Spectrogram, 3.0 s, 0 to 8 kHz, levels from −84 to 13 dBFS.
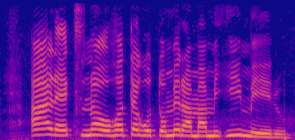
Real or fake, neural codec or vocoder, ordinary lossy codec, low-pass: real; none; none; none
